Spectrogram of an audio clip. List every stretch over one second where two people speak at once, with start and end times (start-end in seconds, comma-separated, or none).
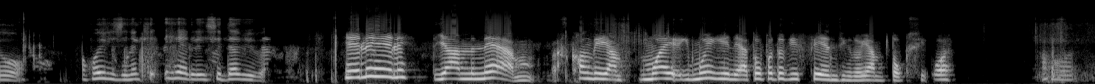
none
